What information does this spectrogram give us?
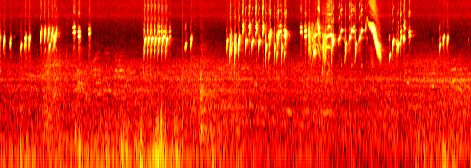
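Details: Song of a European goldfinch, used to lift birds out of the quiet moult period into summer breeding excitement: lively twittering trills and rapid chattering runs, growing denser toward the end.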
